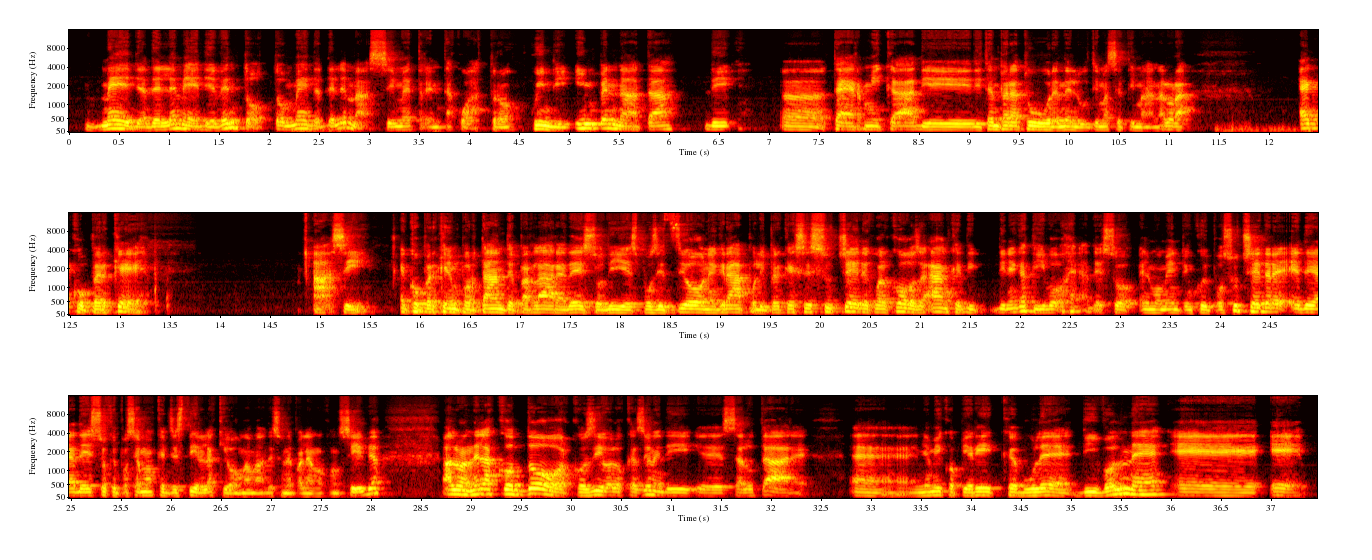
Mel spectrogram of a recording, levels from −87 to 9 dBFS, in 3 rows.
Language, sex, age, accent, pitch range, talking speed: Italian, male, 30-49, native, 110-140 Hz, 130 wpm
